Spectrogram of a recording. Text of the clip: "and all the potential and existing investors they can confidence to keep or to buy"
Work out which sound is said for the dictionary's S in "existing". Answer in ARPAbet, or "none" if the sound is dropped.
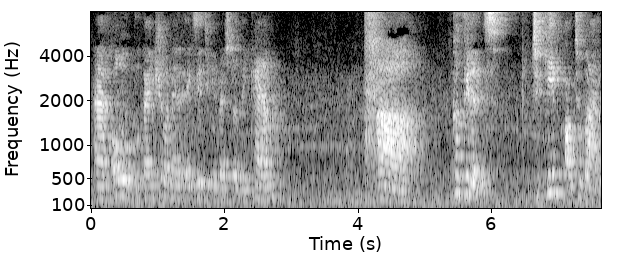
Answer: none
